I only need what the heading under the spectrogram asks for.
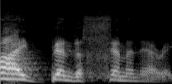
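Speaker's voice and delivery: mock, slow, dismissive scoffing. Retelling the reply of the one behind the desk: imitating a scoffing tone. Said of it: "with that same tone".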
